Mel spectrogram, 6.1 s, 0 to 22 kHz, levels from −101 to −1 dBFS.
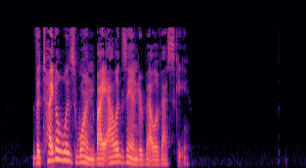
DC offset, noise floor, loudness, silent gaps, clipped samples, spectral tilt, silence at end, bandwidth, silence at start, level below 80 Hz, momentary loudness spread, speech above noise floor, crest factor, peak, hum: under 0.1%; -90 dBFS; -25 LUFS; none; under 0.1%; -4.5 dB/octave; 2.4 s; 11.5 kHz; 0.65 s; -62 dBFS; 14 LU; 64 dB; 24 dB; -4 dBFS; none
